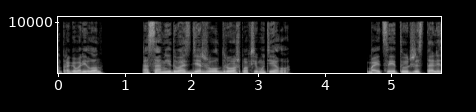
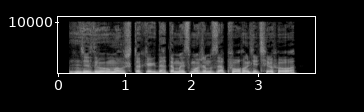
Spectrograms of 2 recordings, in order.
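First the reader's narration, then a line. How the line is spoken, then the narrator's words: Short laugh. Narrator (Russian): хохотнул начальник гвардии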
